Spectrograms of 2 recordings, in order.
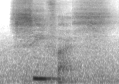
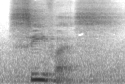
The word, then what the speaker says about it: Cephas: Fourth word is silently, read it aloud. And the word is Cephas. Cephas.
